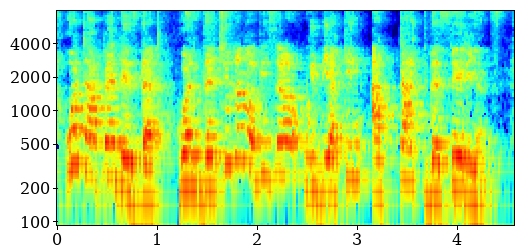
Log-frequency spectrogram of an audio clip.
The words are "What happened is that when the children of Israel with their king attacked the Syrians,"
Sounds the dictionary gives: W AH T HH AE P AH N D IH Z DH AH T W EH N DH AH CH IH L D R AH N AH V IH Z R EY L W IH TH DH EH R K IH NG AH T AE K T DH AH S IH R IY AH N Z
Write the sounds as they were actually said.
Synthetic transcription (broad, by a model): W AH T HH AE P AH N D IH Z DH AH T W EH N DH AH CH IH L D R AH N AH V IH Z R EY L W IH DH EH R K IH NG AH T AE K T DH AH S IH R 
